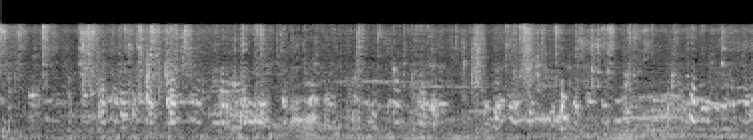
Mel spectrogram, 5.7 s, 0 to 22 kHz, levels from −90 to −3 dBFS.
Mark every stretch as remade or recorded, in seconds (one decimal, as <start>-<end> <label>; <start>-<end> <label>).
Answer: 0.0-1.7 recorded; 1.7-3.2 remade; 3.2-5.7 recorded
